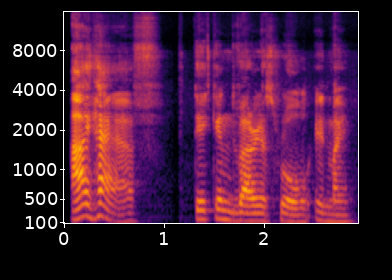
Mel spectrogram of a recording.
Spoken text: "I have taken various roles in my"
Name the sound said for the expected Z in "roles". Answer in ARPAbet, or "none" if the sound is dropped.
none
